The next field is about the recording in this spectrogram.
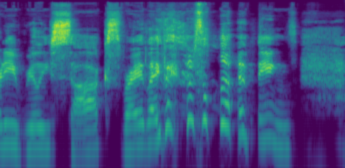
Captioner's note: laughs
